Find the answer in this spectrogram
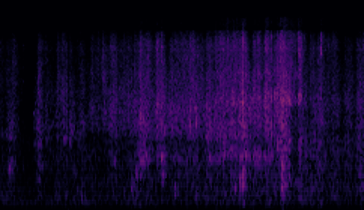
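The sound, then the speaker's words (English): Parchment paper is pulled off a roll and crinkled to line a pan for making granola, a steady crackling rustle with brief sharper snaps running for several seconds, with no talking. “I'm going to take some parchment paper.”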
